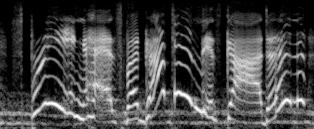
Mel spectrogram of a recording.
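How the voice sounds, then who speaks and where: Using a put-on character voice, a woman speaks high-pitched with very wide pitch swings. She goes at a very slow pace over clear background noise. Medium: read story.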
